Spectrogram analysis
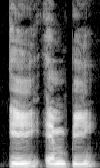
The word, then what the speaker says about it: MP: However, the pronunciation of that word is EMP.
